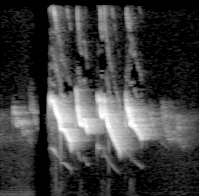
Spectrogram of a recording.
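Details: Lure song of a bustomi white-eye in full voice, meant to set other white-eyes singing: a soft opening note, then four bright, very high slurred phrases sliding downward, run together over about one second.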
